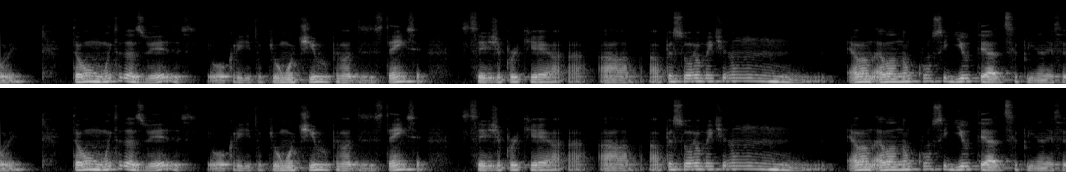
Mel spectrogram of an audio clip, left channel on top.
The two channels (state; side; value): identical; both; correlation 1.00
